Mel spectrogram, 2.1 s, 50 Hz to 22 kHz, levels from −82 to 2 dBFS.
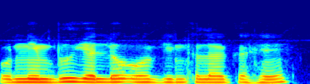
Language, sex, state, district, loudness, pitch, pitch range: Hindi, male, Arunachal Pradesh, Longding, -14 LUFS, 150 Hz, 145-155 Hz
